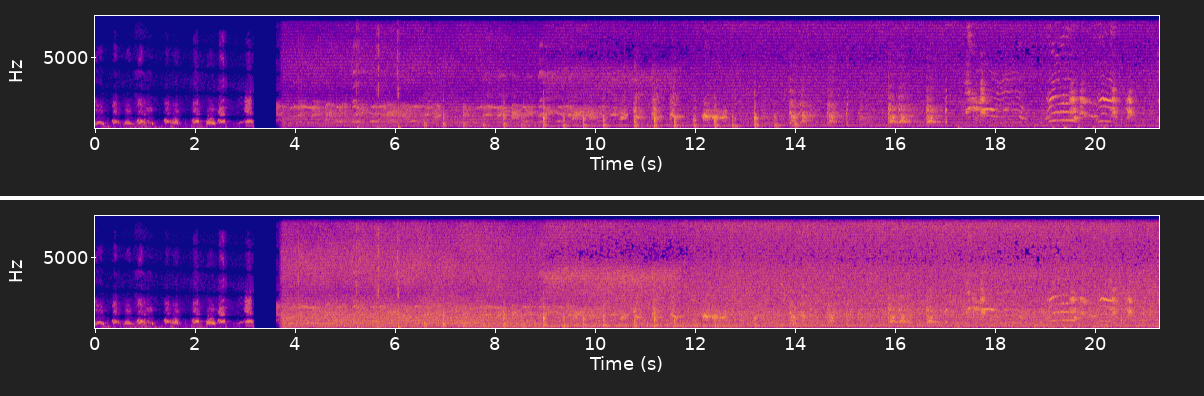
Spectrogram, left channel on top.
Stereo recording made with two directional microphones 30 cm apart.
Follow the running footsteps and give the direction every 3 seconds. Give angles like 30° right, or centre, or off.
off, 50° right, 40° right, centre, 40° left, off, off.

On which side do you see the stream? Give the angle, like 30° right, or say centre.
80° right.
